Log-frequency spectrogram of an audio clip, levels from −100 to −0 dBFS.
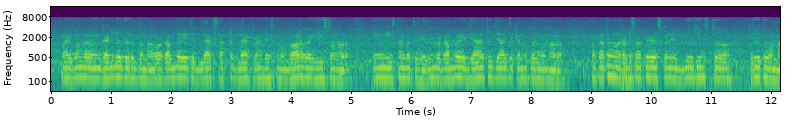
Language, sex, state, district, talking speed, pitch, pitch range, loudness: Telugu, male, Karnataka, Dharwad, 155 wpm, 120 Hz, 115-125 Hz, -18 LUFS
